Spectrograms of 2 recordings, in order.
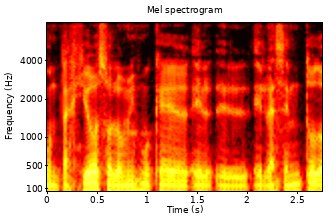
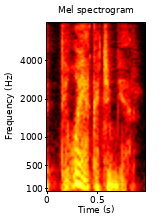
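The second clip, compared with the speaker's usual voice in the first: lightly voiced little kid, higher pitch; imitated five-year-old; 7 semitones higher, 4 dB quieter than usual. Parent quoting the five-year-old child, lightly imitated kid voice. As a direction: mimic a small child's threat, pitched up. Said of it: "el más pequeño tiene cinco años".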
